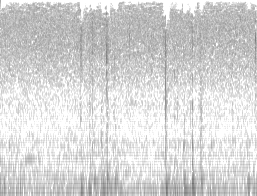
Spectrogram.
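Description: Typing on a computer keyboard, soft, irregular clusters of key clicks close by in a quiet room, with short pauses between bursts.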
